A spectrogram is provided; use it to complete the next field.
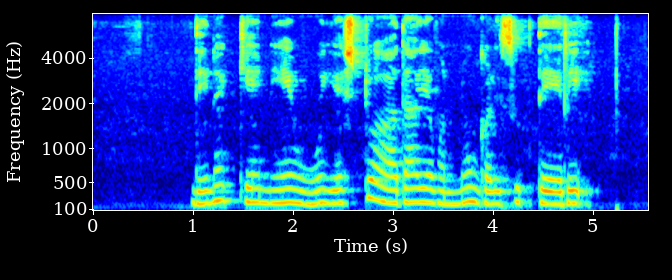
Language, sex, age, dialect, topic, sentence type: Kannada, female, 41-45, Central, agriculture, question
